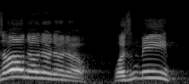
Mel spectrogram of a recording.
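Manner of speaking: lightly voiced Adam pleading innocence; Adam protesting.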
